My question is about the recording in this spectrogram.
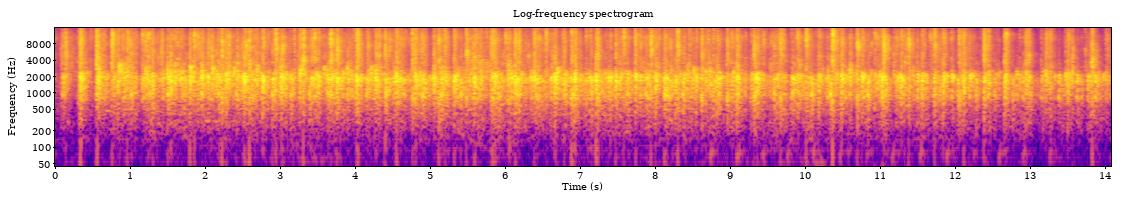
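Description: Audience applauding: dense, steady clapping that begins abruptly and thins slightly near the end.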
